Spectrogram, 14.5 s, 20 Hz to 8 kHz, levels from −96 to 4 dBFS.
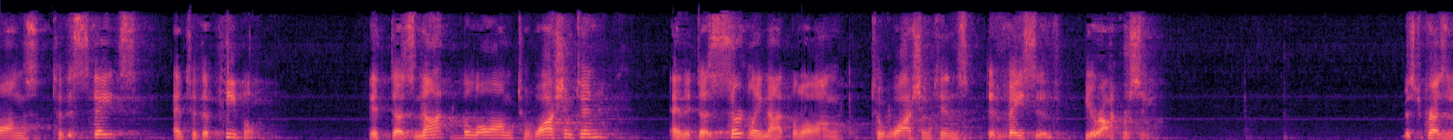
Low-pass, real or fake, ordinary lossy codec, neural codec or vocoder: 7.2 kHz; fake; AAC, 32 kbps; vocoder, 22.05 kHz, 80 mel bands, HiFi-GAN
